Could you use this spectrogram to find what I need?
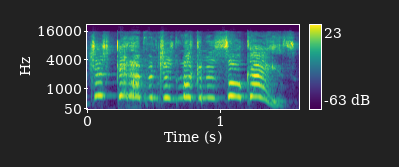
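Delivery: shrill, very loud, high-pitched, full-voice hollering. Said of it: "She started hollering at me".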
